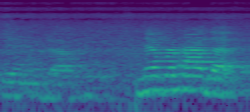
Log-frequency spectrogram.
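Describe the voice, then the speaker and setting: A woman's voice: a little high, takes it slowly. A woman with a Southern US accent telling local stories informally as a tour guide inside a cave. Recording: echoey cave, distant mic, faint noise.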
